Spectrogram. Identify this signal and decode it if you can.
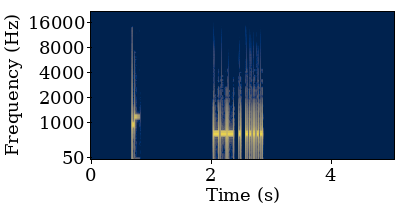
Morse code, heard as a keyed tone, about 42 wpm, 700 Hz. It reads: OE5
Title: Callsign Prefixes for Top 25 DXCC - 40wpm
